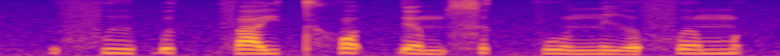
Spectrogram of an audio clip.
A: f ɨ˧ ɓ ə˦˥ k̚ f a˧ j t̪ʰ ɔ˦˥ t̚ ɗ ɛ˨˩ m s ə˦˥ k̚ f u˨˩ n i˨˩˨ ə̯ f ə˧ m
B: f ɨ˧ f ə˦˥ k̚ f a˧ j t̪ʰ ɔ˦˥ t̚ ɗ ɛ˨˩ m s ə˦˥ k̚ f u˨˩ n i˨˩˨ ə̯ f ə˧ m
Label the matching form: A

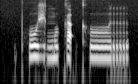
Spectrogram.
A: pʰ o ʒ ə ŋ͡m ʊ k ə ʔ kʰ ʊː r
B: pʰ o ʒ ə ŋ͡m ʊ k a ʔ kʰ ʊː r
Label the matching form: B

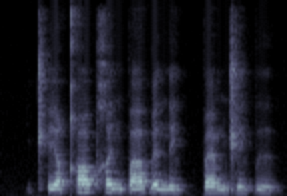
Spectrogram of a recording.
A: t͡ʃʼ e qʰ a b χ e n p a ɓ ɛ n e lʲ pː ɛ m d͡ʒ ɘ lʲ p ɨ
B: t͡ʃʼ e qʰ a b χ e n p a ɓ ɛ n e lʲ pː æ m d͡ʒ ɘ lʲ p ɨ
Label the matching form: B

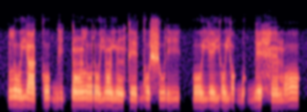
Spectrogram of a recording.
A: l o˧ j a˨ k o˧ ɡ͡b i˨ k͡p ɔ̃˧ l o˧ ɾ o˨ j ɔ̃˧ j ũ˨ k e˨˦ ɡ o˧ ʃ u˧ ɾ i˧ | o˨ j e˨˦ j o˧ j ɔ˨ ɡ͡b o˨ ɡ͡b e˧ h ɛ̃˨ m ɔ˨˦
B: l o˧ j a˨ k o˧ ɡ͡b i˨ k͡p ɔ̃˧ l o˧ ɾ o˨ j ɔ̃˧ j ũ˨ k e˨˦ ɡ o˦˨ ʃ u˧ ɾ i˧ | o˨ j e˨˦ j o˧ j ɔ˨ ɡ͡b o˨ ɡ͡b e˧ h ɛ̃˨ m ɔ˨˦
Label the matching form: B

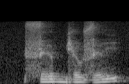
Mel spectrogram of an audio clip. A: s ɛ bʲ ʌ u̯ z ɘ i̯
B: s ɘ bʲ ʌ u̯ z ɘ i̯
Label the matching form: B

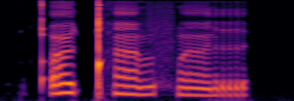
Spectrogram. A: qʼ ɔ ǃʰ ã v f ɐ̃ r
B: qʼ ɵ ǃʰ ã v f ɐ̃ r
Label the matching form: B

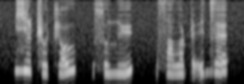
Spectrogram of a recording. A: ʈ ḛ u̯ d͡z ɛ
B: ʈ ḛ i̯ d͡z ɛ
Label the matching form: B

